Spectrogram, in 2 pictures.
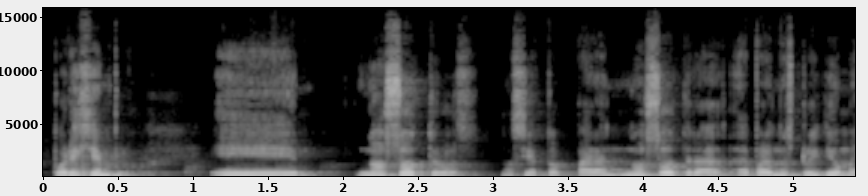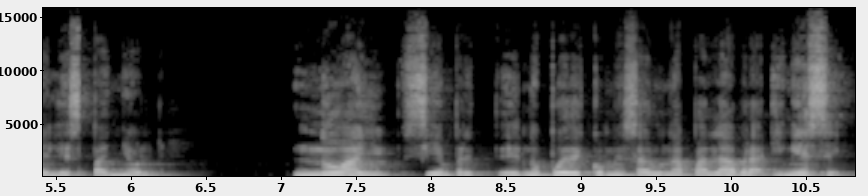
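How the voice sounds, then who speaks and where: His voice is mid-range and mellow, and he talks a little slowly. With an Ecuadorian Spanish accent, the man guides a Bible study, explaining patiently, checking for understanding, and chuckling from time to time.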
